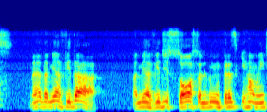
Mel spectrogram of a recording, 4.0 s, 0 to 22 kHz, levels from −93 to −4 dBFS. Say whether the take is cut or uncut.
cut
